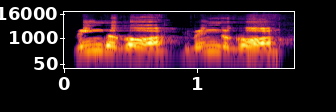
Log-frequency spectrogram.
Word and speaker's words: Vingegaard: But, Jumbo Visma with Matt, say it, pronounce it, Vingegaard. Vingagor.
